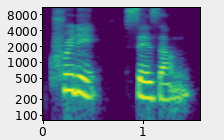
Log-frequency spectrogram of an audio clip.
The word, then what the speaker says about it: criticism: 那接下来呢，我们来看一下本段所涉及的一些发音常识。首先呢是第一句话，the insults，注意下这个 the 发声变音，the insults，注意下这个单词哈，在做名词的时候，它前面重读 insults，变成这个动词的时候，它后面要重读 insults，然后这个地方连读 the insults，然后这个地方是。Insults, 然后 criticism, 注意一下这个单词 criticism, 注意一下 t, 我有两个元之间呢它有一个浊化 criticism, were not unexpected, 注意一下这个单词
